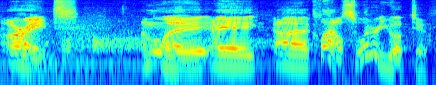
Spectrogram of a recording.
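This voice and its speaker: A man running a tabletop roleplaying game as game master, speaking in a halting, thinking-aloud way. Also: fairly high pitch, sing-song, bright, forceful tone. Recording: clearly noisy background hum.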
